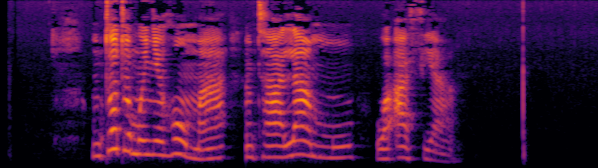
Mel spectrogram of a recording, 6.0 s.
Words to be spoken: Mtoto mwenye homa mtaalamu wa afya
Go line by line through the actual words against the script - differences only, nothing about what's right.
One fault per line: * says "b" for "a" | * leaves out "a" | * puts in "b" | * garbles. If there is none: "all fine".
all fine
